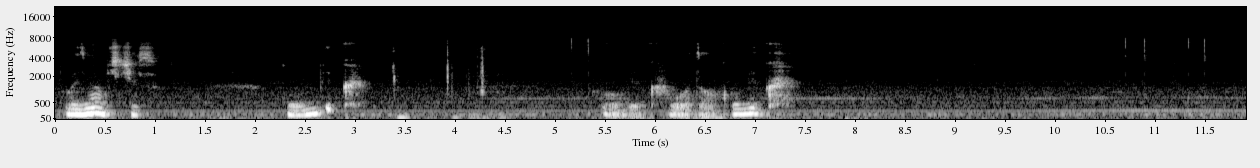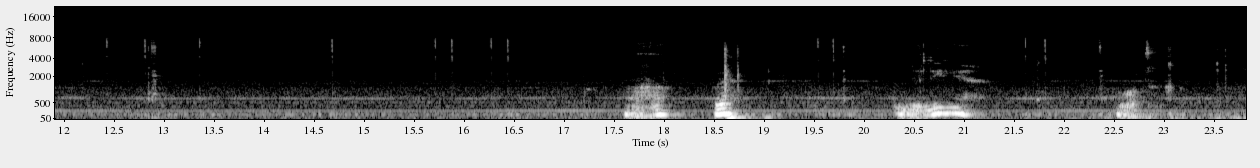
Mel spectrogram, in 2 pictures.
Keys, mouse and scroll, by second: 4.0 shift+a, 10.7 click, 11.4 click, 12.4-15.9 drag, 16.3 click, 18.7 p, 21.6 click, 22.9-23.5 scroll up 2, 23.5-23.8 scroll down 1.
